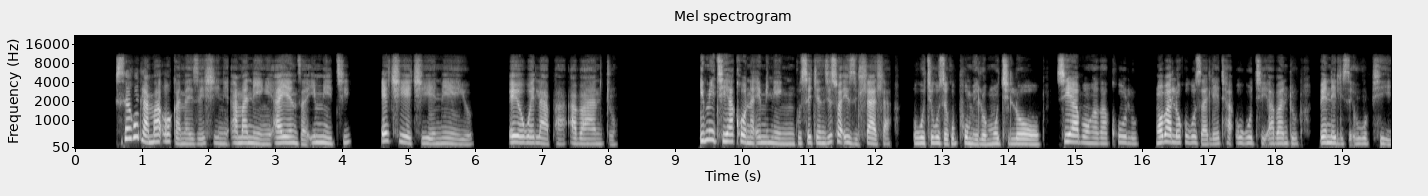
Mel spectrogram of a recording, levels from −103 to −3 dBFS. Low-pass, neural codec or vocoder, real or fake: 10.8 kHz; none; real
